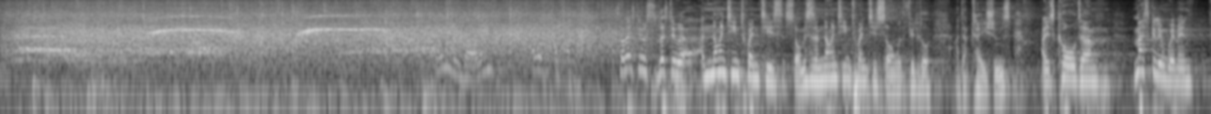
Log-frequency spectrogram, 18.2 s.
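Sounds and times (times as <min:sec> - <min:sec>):
audience applause at Wilton's Theatre welcoming a music hall singer: 0:00.0 - 0:10.1
audience whistles: 0:02.2 - 0:03.7, 0:04.4 - 0:05.9
speech: 0:09.3 - 0:18.0.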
